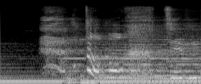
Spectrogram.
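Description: Live stage music, an orchestra holding sustained notes over a steady bass line. About half a second in comes a sudden gasp-like breath with short downward-sliding sounds, and the music picks up again.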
